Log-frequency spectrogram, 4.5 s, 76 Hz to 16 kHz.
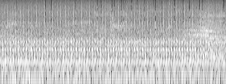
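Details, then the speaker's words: Onan 4000 RV generator, carburetor gummed by ethanol fuel, pulled out and run on a golf-cart battery: even ticking about three per second under low hum as the fuel pump primes after the fuel line was disconnected; normal. "so i'll prime it first because i disconnected the gas can you hear the the fuel pump going"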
